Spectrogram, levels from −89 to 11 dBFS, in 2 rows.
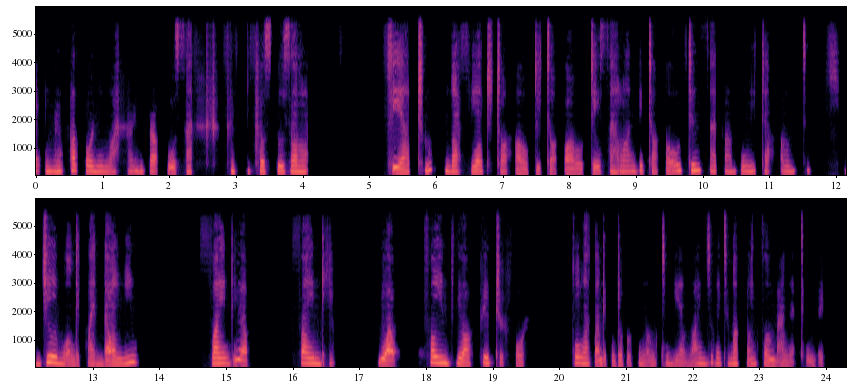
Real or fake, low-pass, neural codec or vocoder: fake; 5.4 kHz; codec, 16 kHz, 0.5 kbps, FreqCodec, larger model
